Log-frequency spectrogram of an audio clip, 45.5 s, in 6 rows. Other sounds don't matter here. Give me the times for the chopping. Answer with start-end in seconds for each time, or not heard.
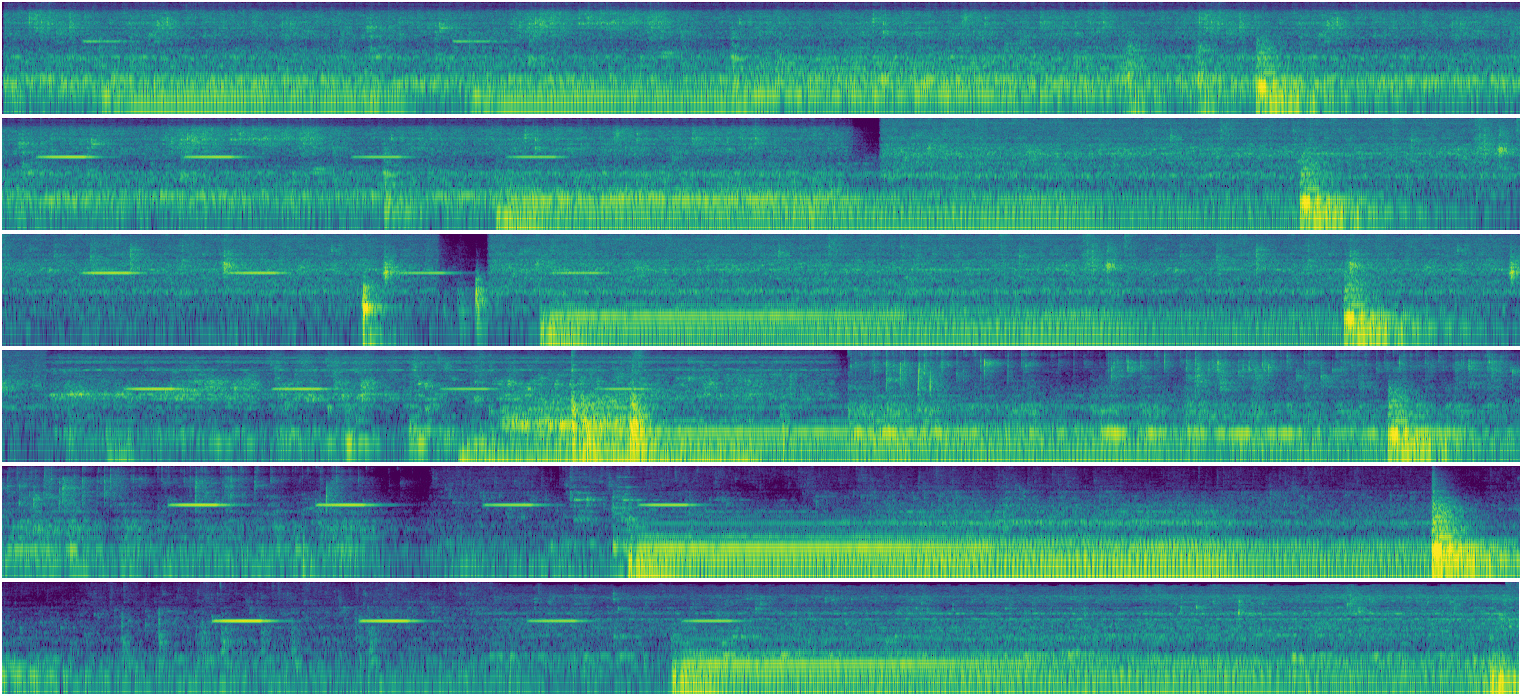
not heard.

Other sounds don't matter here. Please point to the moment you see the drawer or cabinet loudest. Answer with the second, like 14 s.
26 s.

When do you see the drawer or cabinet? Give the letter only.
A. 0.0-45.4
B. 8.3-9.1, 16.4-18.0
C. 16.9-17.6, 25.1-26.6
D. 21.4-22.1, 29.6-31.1
C.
